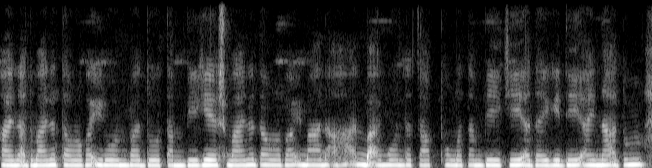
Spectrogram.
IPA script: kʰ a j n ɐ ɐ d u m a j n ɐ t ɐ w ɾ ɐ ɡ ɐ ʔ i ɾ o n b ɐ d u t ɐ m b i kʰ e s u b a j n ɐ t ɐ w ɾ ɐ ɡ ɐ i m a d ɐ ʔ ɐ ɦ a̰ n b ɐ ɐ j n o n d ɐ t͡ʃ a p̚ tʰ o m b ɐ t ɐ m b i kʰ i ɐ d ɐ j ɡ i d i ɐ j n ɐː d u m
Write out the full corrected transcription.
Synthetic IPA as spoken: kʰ a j n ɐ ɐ d u m a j n ɐ t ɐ w ɾ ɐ ɡ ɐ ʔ i ɾ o n b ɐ d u t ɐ m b i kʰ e s u m a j n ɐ t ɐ w ɾ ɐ ɡ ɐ i m a n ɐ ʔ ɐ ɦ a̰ n b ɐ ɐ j ŋ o n d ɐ t͡ʃ a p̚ tʰ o ŋ b ɐ t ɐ m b i kʰ i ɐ d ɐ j ɡ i d i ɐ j n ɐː d u m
